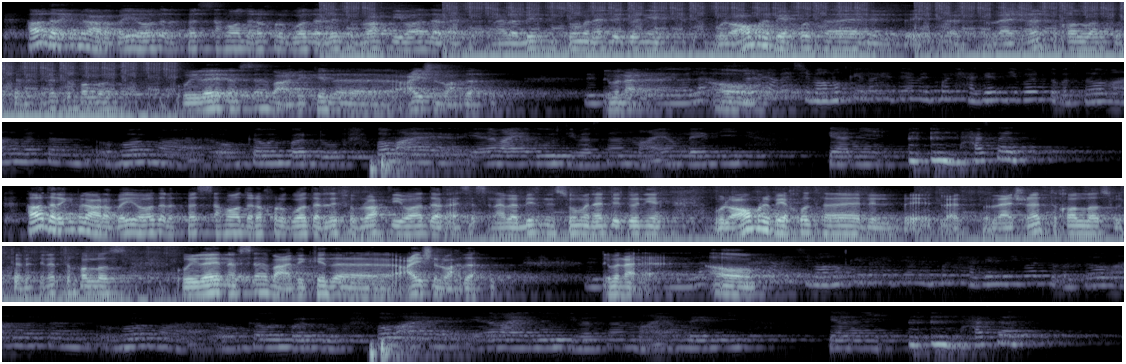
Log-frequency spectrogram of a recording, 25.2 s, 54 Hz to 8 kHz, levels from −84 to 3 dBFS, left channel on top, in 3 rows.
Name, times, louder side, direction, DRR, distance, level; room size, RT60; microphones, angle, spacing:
voice 1, 0.2-12.0 12.9-13.4 13.7-14.1, right 5 dB, 65° right, 12 dB, 0.3 m, -27 dB
sound 1, 2.4-2.9 3.3-9.8, left 5 dB, 40° left, 0.4 m, -37 dB
voice 2, 5.3-5.6 12.8-22.6 23.0-24.4, left 2 dB, 65° left, 4 dB, 0.7 m, -43 dB
11.0 x 3.9 x 4.3 m, 1.5 s
head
